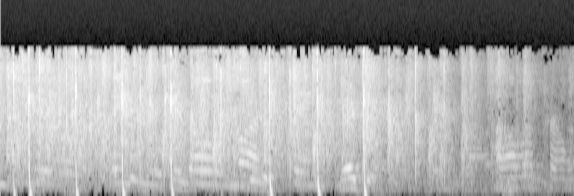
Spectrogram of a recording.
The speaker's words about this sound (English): All right. Give him another welcome round of applause.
